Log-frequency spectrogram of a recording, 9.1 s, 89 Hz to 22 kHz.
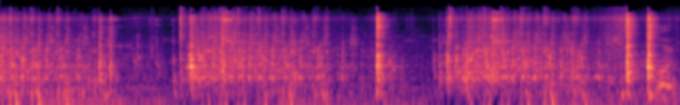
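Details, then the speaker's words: Craftsman self-propelled vac chipper with Briggs 6.75 engine, long-sat, choke and throttle varnished: several sharp pull-cord bursts, each dying at once with no firing; crank no start, gummed carburetor starving it of fuel. "doesn't seem like it's gonna start"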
